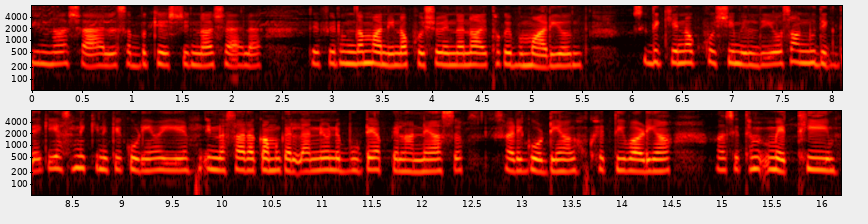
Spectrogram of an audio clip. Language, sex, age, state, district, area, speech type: Dogri, female, 18-30, Jammu and Kashmir, Samba, rural, spontaneous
